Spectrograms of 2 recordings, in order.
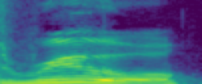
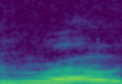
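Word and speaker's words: Roh: Oh, it's Roo. Roo, really? Roo. So it's spelled R-O-H. Yeah. So Roo. I probably would have said row, too.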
